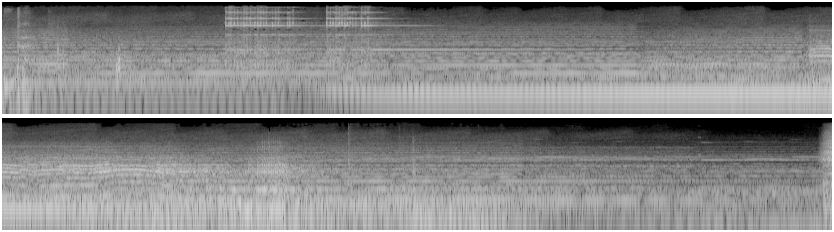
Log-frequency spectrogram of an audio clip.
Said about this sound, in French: Il leva le bras et appuya sur la sonnette.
